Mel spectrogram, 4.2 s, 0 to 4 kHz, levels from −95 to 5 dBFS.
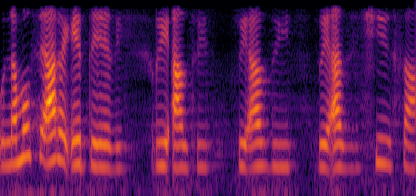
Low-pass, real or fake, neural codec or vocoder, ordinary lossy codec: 3.6 kHz; fake; codec, 16 kHz, about 1 kbps, DyCAST, with the encoder's durations; none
